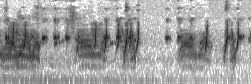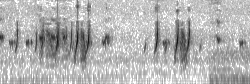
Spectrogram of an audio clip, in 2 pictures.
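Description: Quail give sharp, high chirps and squeaky notes in quick, irregular bursts, about one a second, with overlapping callers. A low rumble comes in at the start and end.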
